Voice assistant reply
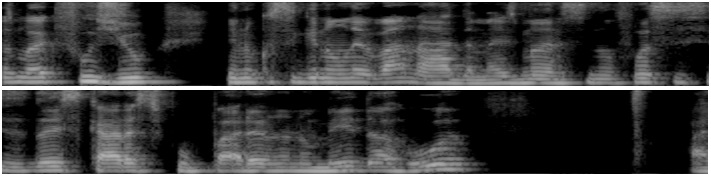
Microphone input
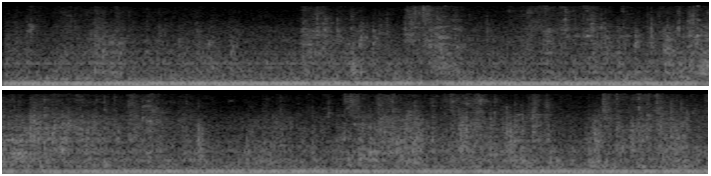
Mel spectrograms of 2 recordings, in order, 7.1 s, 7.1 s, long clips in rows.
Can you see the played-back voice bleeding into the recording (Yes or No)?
No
